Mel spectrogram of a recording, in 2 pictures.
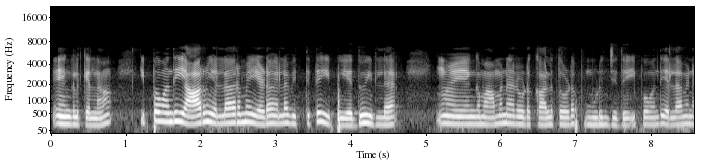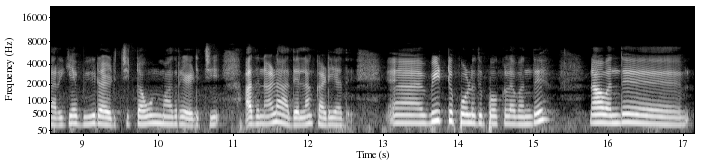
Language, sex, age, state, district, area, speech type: Tamil, female, 30-45, Tamil Nadu, Krishnagiri, rural, spontaneous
